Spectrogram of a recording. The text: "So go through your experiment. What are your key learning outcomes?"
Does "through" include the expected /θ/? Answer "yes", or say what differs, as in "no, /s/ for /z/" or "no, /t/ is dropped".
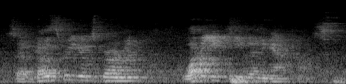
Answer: yes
